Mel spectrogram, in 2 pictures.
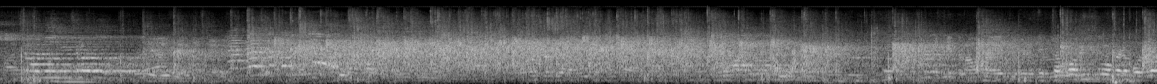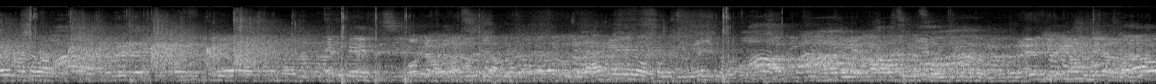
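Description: A crowd of young people chatters and shouts, echoing in a large hall.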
